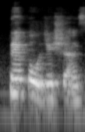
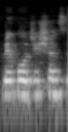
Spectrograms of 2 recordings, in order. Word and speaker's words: preposition: I think prepositions are the main mistakes of me. Preposition. Yeah, Z, z, z. prepositions. Pronunciation is also very important. Yes, ma'am. You are using j, whereas it is z.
